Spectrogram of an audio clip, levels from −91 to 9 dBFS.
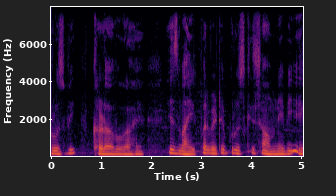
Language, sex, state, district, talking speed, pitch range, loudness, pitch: Hindi, male, Maharashtra, Aurangabad, 180 wpm, 130-160 Hz, -34 LUFS, 145 Hz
